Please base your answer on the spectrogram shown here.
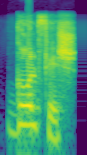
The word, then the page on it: goldfish: Indian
